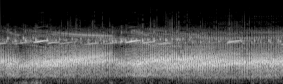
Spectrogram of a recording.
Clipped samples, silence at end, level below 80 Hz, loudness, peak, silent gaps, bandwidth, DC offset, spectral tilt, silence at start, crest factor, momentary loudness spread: under 0.1%; 0 s; -54 dBFS; -12 LUFS; 0 dBFS; none; 10 kHz; under 0.1%; -1.5 dB/octave; 0 s; 12 dB; 2 LU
